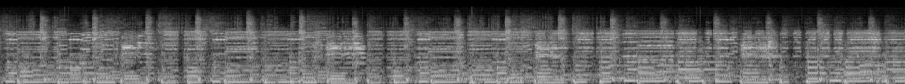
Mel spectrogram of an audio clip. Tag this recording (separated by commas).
Musical instrument, Music, fiddle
